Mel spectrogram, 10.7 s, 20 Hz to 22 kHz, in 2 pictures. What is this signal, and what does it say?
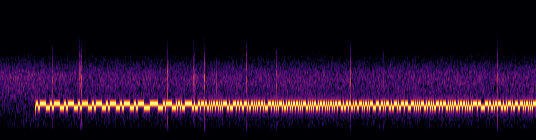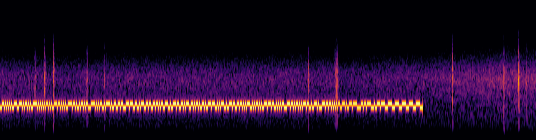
NAVTEX (SITOR-B), 100 baud, 170 Hz shift, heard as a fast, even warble, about 1000 Hz centre, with static crashes. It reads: WIR SPRECHEN ZU RECHT UBER VERSOHNUNG UND REFORM.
